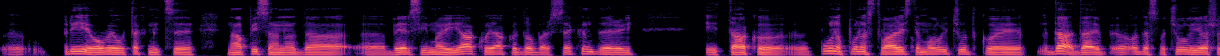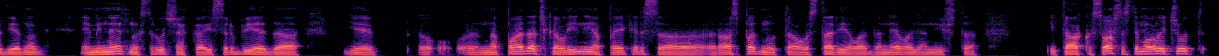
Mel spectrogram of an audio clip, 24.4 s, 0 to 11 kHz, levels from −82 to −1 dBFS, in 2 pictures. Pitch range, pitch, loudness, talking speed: 105-120 Hz, 110 Hz, -27 LUFS, 125 wpm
